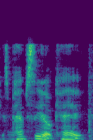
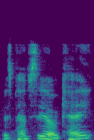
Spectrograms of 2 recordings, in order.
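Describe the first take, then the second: First: Higher, torn voice asking if Pepsi is okay; mock-conflicted Steve Carell, pitched up; imitating Carell's puzzled falling question. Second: Higher still, rising as if unsure; mock-conflicted Steve Carell asking again; imitating Carell's puzzled rising question. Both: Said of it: "and he's like".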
